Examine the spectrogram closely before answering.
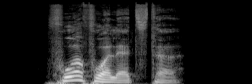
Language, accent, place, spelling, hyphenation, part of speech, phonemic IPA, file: German, Germany, Berlin, vorvorletzte, vor‧vor‧letz‧te, adjective, /ˈfoːrfoːrˌlɛtstə/, De-vorvorletzte.ogg
- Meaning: synonym of drittletzte (“third to last, last but two”)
